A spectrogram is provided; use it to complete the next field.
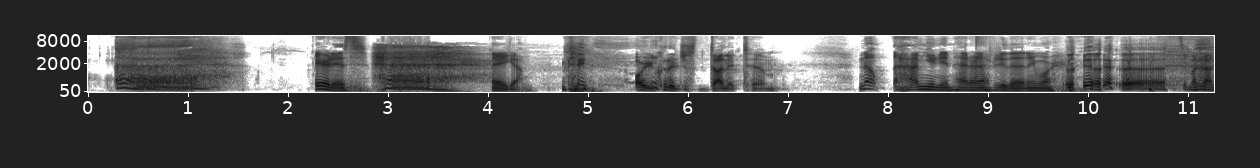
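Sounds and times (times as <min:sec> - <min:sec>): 
exasperated groan sound effect: 0:00.2 - 0:01.6, 0:02.8 - 0:04.0, 0:10.1 - 0:11.0
speech: 0:02.3 - 0:03.3, 0:04.0 - 0:07.0, 0:07.7 - 0:11.2
laughter: 0:09.8 - 0:11.2.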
